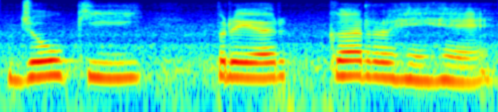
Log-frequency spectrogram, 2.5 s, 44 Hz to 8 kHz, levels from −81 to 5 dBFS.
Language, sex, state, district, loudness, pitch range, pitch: Hindi, female, Punjab, Kapurthala, -13 LUFS, 215-230 Hz, 225 Hz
